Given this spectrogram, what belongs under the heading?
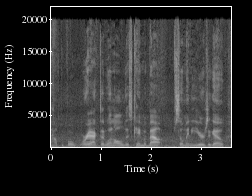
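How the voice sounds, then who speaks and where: A woman is speaking. Her voice carries audible room echo, and there is noticeable background noise. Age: 50s. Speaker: video creator, wife. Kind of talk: casual chat.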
